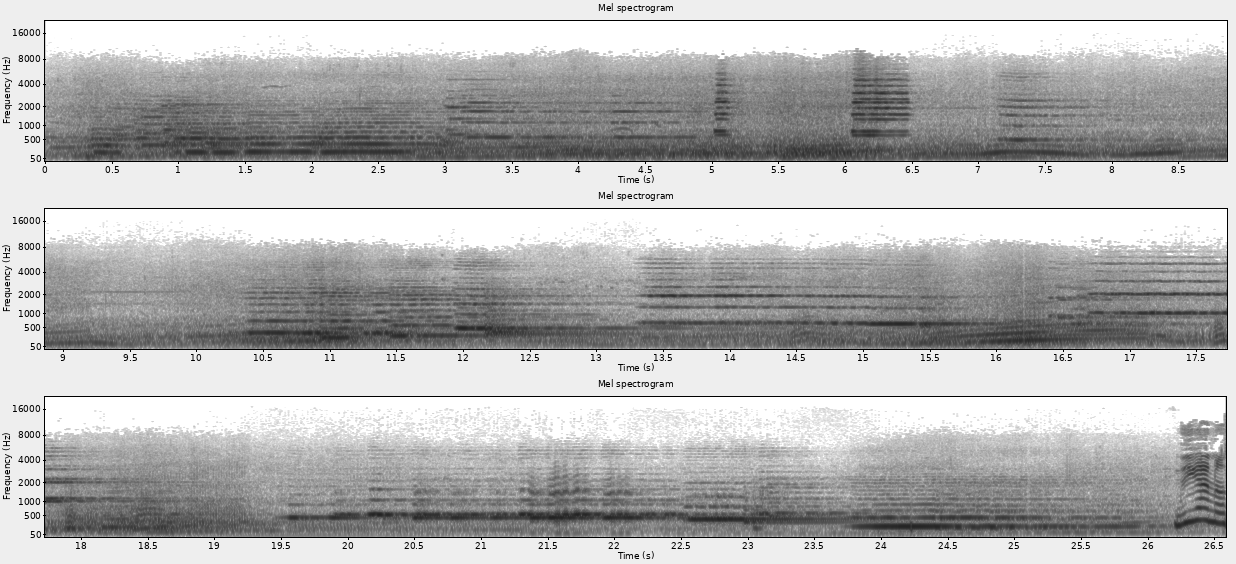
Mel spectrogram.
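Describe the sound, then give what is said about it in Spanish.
Electronic music with sustained, buzzy synthetic tones and swooping pitch glides that rise and fall in arcs, playing loudly and continuously throughout, with no voices. “Y esto es un fragmento de una pieza de su autoría ejecutada en su propio secuenciador.”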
